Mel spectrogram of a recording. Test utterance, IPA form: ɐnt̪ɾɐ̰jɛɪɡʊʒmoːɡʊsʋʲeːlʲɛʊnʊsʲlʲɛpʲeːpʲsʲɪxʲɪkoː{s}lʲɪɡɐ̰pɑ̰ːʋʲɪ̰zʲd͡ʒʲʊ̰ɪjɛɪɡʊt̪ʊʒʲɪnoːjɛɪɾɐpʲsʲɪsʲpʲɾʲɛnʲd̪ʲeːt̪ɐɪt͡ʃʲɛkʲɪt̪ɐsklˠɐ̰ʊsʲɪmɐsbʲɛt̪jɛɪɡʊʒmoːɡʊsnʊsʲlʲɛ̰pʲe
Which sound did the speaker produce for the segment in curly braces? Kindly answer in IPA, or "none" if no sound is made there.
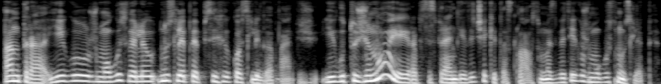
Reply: s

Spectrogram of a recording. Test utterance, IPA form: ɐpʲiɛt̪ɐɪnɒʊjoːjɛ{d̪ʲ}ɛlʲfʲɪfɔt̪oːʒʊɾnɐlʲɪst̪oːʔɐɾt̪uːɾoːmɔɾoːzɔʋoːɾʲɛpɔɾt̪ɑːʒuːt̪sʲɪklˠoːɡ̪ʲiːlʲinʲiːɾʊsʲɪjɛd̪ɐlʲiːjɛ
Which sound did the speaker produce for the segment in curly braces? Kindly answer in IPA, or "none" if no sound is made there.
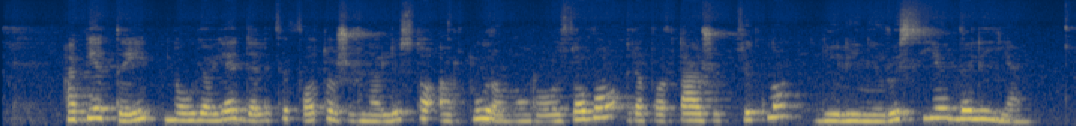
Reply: d̪ʲ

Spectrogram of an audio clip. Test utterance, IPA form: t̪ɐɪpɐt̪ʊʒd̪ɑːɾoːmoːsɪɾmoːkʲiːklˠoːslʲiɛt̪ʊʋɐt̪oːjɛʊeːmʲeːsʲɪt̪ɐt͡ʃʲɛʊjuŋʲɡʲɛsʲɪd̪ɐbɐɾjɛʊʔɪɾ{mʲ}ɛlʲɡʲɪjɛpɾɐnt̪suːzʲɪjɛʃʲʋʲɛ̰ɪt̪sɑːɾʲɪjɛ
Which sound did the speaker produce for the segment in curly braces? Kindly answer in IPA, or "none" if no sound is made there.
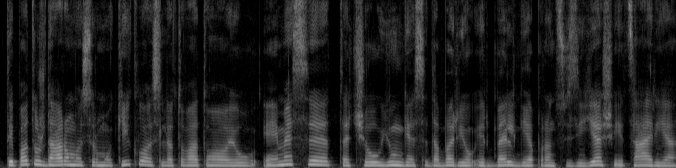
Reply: bʲ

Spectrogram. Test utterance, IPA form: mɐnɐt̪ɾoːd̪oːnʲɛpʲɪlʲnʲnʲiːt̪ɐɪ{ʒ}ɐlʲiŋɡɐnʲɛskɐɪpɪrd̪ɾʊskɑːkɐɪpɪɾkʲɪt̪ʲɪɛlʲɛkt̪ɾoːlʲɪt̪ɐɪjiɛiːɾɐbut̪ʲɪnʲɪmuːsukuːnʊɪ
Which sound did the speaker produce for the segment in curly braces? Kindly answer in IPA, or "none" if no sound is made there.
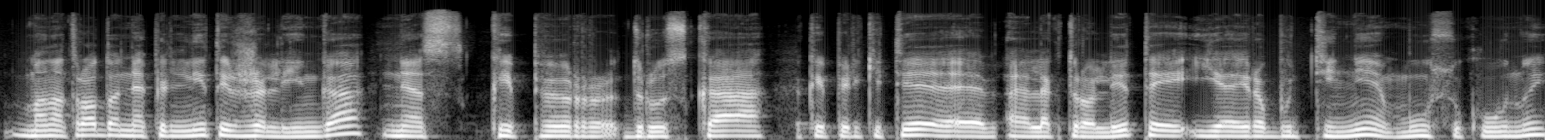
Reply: ʒ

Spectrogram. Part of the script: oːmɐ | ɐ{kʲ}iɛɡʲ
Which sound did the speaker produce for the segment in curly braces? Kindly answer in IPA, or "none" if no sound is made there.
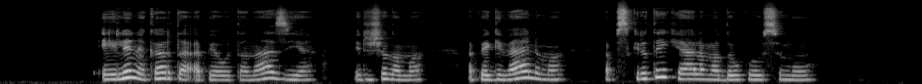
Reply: pʲ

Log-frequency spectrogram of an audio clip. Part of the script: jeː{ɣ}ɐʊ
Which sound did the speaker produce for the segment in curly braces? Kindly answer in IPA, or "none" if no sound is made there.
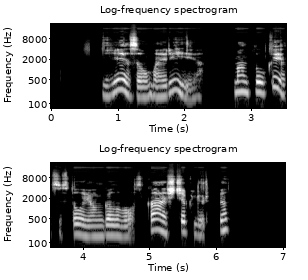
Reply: z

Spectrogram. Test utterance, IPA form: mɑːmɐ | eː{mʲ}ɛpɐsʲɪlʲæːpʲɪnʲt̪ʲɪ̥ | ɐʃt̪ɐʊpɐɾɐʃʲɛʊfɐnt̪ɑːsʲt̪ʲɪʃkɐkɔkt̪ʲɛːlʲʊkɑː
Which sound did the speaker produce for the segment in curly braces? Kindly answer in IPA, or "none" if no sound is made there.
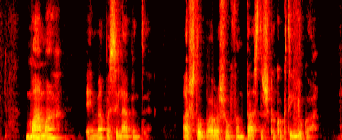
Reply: mʲ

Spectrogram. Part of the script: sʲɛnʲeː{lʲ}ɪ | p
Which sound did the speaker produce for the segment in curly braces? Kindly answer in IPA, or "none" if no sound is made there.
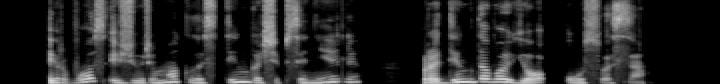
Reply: lʲ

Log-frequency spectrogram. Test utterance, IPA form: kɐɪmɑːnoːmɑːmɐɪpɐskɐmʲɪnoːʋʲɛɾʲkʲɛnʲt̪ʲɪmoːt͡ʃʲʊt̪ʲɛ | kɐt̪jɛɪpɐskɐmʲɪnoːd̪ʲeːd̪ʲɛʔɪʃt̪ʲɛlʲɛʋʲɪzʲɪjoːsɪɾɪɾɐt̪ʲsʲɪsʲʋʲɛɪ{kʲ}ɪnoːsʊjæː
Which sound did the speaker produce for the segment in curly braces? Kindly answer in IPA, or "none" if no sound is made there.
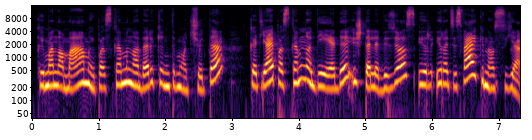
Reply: kʲ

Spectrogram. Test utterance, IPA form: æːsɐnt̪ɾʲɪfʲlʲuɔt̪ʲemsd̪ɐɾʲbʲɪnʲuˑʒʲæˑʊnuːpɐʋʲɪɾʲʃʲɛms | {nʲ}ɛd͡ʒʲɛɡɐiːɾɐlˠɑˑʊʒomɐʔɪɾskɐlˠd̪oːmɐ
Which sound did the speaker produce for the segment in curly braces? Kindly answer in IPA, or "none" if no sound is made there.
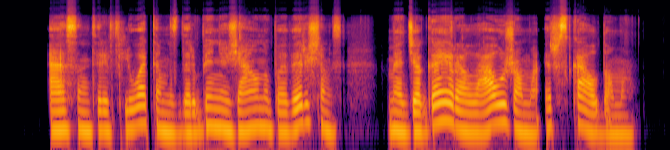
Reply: mʲ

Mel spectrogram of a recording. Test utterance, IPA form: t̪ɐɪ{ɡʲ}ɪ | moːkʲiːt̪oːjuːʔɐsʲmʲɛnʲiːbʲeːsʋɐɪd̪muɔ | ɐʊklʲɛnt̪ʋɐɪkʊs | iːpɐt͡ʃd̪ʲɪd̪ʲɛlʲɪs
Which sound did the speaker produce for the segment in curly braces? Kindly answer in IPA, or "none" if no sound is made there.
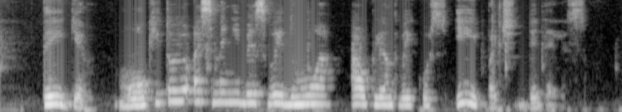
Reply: ɡʲ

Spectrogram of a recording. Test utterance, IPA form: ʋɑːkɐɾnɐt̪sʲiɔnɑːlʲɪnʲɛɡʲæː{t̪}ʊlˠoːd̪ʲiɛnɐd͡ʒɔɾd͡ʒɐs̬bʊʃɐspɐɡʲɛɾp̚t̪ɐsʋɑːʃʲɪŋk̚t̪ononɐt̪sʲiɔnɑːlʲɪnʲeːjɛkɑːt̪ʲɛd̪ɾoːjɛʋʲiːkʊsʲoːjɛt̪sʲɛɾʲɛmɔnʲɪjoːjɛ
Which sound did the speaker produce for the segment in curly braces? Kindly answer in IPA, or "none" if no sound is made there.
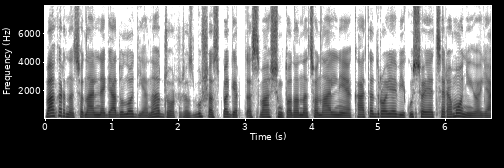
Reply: d̪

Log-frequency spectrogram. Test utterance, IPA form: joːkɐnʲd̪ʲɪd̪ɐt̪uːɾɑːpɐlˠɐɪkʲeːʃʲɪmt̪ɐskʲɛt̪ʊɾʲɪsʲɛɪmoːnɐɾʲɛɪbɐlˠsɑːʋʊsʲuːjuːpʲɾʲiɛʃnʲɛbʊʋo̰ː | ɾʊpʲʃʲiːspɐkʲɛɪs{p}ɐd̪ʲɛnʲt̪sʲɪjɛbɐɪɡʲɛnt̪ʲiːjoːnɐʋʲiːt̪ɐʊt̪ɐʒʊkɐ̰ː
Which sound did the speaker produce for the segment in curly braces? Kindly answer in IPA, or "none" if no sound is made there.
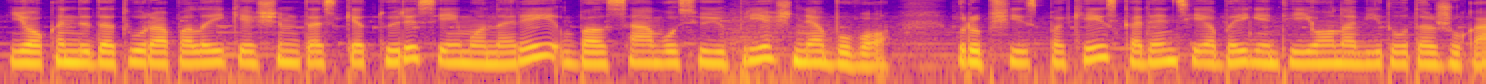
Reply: k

